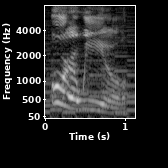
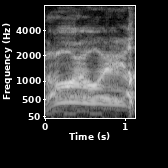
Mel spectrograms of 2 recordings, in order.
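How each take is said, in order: First: It is said without anger. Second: It is said in a really angry way.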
